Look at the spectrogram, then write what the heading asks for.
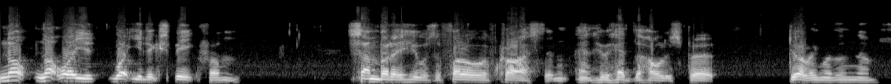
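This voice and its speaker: A man's normal speaking voice, fairly low in pitch, with ordinary pitch variation, at a moderate pace, in a dry, close sound with no echo. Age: 60s. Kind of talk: casual chat.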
